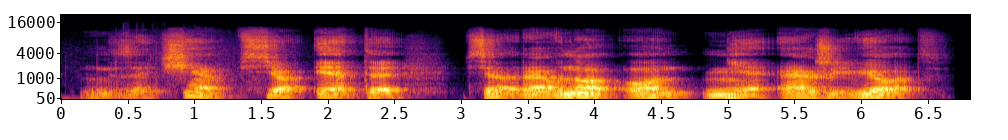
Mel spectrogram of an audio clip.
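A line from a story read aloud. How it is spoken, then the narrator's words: Muttering. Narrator (Russian): бормотал вулкан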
